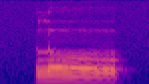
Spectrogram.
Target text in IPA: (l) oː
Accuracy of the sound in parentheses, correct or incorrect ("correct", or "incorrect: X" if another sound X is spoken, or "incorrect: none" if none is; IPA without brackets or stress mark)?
correct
